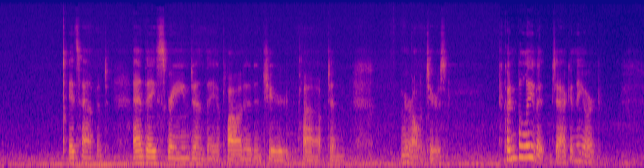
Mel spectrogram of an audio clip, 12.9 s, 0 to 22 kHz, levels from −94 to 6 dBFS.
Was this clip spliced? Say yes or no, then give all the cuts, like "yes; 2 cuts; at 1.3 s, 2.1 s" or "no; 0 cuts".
yes; 1 cut; at 10.0 s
